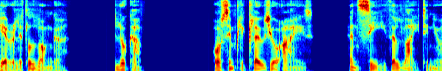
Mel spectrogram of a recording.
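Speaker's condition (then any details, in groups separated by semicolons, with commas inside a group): No condition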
